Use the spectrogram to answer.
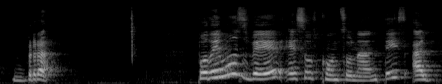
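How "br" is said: br said as one blend, B straight into a tapped R; br sound. Shown as a demonstration. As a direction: join B and R in br. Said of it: "B, R". (pronuncia br uniendo la be y la erre)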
